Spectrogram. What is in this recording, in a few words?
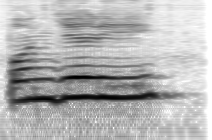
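"pondělí", Czech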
